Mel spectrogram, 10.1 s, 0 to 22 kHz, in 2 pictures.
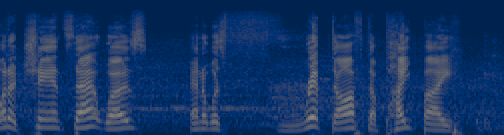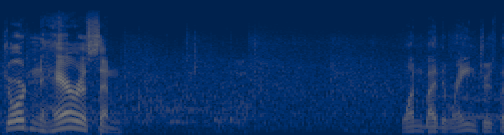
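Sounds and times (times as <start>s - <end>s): ice rink ambience hiss: 2.2s - 3.1s.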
